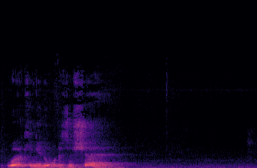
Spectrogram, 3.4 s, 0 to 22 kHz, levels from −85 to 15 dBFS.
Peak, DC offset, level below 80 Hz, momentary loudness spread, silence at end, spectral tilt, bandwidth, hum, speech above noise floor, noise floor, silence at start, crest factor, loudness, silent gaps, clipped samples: -10 dBFS; under 0.1%; -66 dBFS; 17 LU; 1.8 s; -6 dB/octave; 13 kHz; none; 31 dB; -59 dBFS; 0.1 s; 20 dB; -27 LUFS; none; under 0.1%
